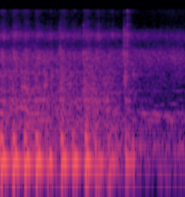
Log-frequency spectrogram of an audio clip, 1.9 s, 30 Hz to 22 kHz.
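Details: Kawasaki Barako 175 that takes ten kicks to start: a few quick, uneven firing thumps catch briefly, then fade out instead of settling into idle; a hard-starting engine.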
